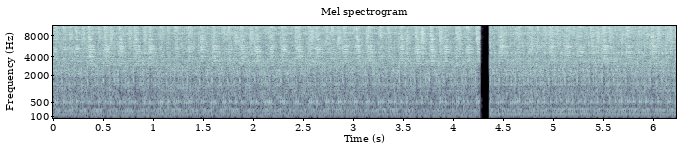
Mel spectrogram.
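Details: Yamaha Banshee two-stroke twin, stock carbs synced, both air screws closed all the way in. Uneven, burbling idle beat lacking crispness: very rich idle mixture.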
